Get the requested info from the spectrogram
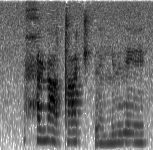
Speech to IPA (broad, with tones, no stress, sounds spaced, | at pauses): ħ ɘ˦ ɳ ɛ˨ tˤ e˦ t͡ʃʼ ɘ˨ n ɨ˦ ð e˦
